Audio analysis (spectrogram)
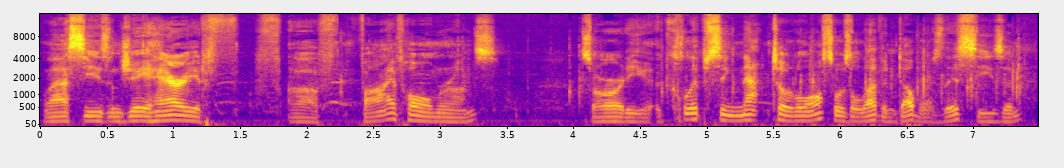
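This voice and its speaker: An American man doing live baseball play-by-play on the radio, measured between pitches and lifting with excitement on plays. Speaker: play-by-play broadcaster.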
